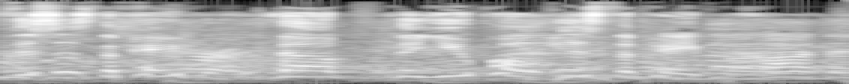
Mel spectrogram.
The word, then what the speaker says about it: Yupo: Yeah, so that's how do you pronounce it? Yupo? Yeah, Yupo.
